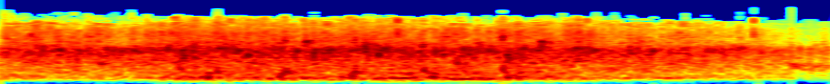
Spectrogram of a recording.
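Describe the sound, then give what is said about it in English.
Applause for a speaker at an Alcoholics Anonymous meeting: loud, dense clapping from a roomful of hands, sustained evenly and easing a little in the final moment. “Let's give Peter another hand.”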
